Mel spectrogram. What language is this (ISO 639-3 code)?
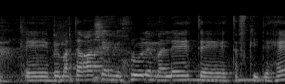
heb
